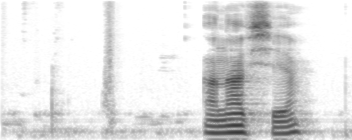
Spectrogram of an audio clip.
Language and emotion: Russian, neutral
